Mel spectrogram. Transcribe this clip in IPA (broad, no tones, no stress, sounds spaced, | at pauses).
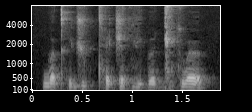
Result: w ɐ kʰ ɪ d͡ʒ y t͡s tʰ ɛ t͡ʃ ɐ t͡s vʲ ɐ ɓ əː ɡ͡ǁ œ t͡s w œ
